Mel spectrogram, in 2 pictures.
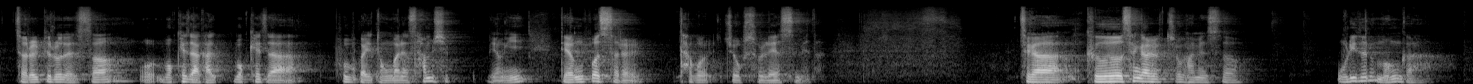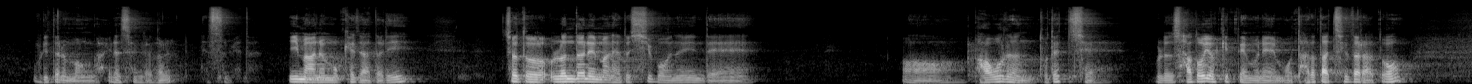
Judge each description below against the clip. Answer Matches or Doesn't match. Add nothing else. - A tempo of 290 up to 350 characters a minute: Doesn't match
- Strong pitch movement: Doesn't match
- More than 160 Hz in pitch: Doesn't match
